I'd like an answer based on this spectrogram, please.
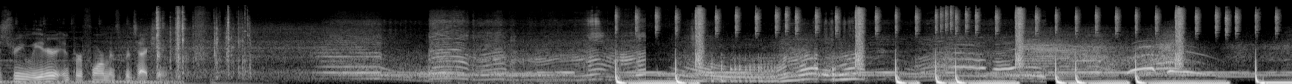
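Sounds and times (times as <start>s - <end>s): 
speech: 0.0s - 1.9s
side-by-side UTV engines running near a tent at the Heyday event: 3.2s - 12.9s.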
